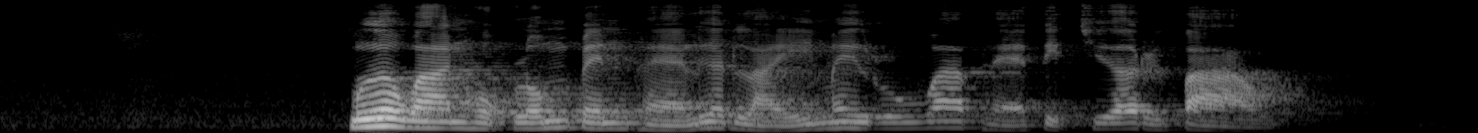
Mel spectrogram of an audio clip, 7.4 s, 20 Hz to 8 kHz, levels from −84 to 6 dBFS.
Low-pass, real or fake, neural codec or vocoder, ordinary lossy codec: 7.2 kHz; real; none; none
